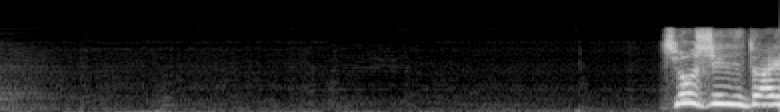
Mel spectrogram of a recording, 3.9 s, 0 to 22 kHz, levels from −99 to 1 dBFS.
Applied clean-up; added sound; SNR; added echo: neural mask model DeepFilterNet 3.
